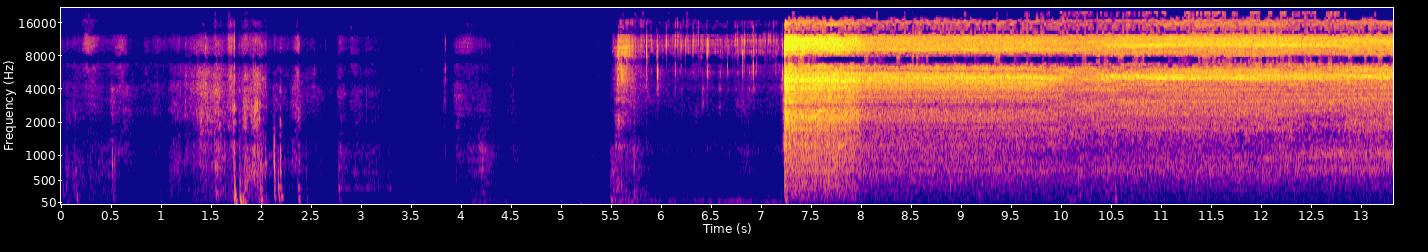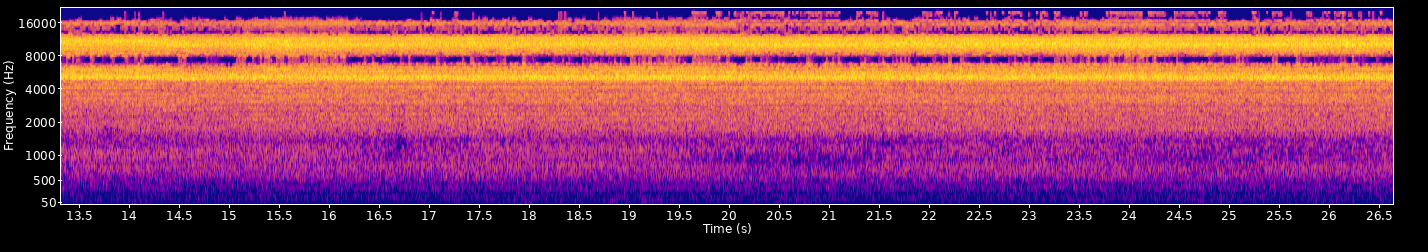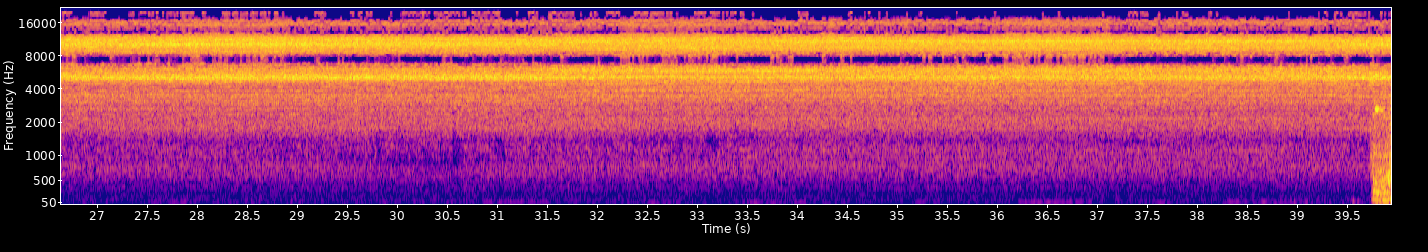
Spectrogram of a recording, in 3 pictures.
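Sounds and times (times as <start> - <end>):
compressed air hissing from valve: 7.2 - 39.9.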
